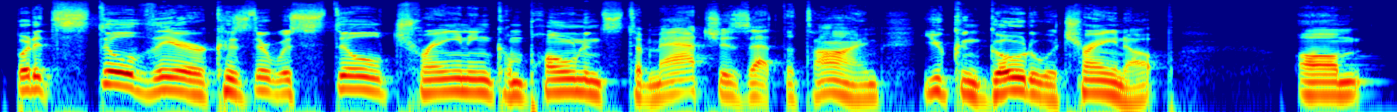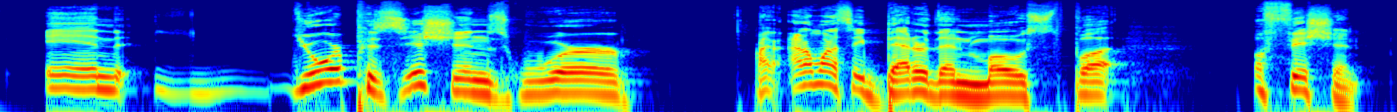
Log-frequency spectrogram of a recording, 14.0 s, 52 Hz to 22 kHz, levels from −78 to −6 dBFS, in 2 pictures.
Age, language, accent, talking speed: 40-59, English, American, 160 wpm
